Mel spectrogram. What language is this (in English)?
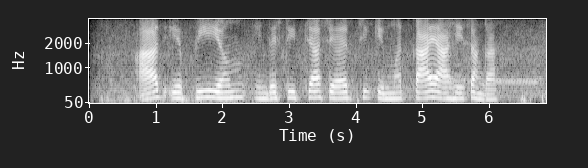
Marathi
